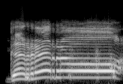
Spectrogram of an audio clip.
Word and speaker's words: Guerrero: see what he's pulling Guerrero B that's how you say it properly Jody pay attention B you gotta roll your let's see here I'm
